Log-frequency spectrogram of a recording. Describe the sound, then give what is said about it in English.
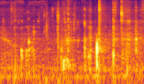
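Quiet drinking of strawberry blood orange sparkling water by Smart Water: soft wet sips and swallows with scattered small clicks and pops, irregular and brief, with no talking. “I'm drinking this sparkling water.”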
